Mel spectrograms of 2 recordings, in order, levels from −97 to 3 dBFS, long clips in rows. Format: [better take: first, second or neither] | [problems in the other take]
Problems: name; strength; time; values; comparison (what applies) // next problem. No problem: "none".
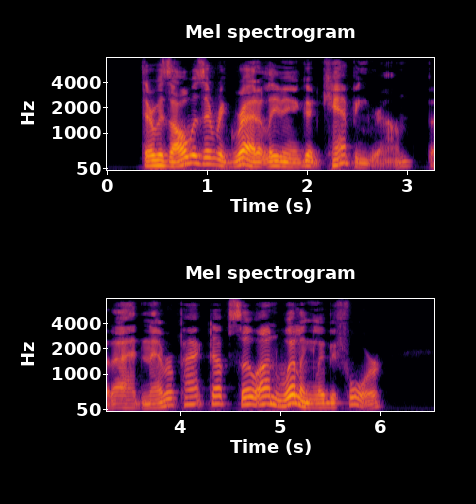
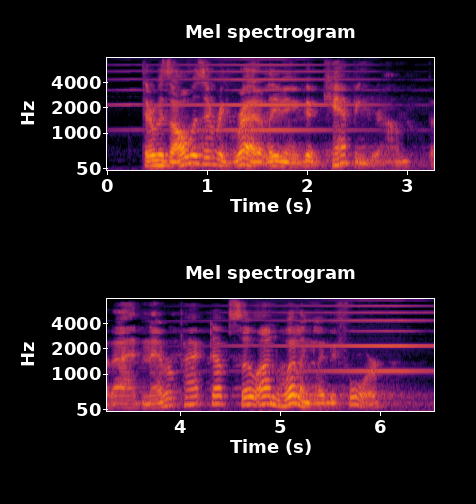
first | background sound (Bowed string instrument); 14 dB below the speech // room echo; dies away in 2.3 s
